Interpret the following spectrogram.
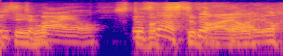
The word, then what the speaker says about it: Stabile: kron and suzanne um i'm going to say your last name wrong stay but stable oh definitely stabile oh my gosh uh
